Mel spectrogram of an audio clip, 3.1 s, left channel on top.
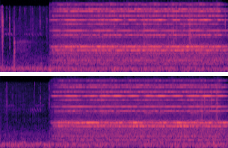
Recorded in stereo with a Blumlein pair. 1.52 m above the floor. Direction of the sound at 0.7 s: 50° left.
